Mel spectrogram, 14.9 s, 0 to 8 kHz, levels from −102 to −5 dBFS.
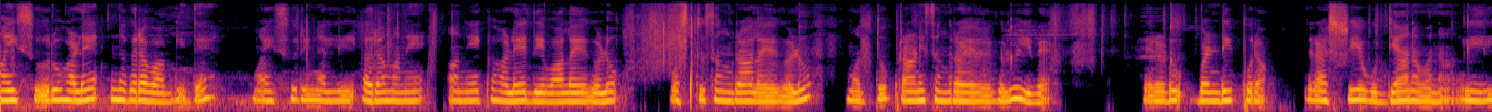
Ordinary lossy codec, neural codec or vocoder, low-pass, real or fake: none; none; 7.2 kHz; real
